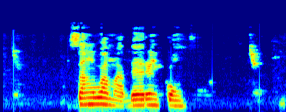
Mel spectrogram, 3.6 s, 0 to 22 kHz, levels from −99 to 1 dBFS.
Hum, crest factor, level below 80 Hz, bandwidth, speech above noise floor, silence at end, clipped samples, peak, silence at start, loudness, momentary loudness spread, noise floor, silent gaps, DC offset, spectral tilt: none; 16 dB; -64 dBFS; 9.4 kHz; 57 dB; 0.35 s; under 0.1%; 0 dBFS; 0.15 s; -14 LUFS; 16 LU; -70 dBFS; none; under 0.1%; -5 dB/octave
